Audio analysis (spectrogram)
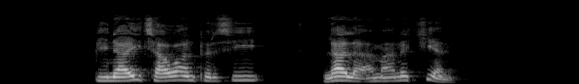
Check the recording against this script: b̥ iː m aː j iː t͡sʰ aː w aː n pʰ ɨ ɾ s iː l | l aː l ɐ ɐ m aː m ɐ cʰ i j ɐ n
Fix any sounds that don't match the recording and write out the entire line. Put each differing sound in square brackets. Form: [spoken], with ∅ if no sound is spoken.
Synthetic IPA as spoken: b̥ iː [n] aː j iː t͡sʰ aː w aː n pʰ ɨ ɾ s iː [∅] | l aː l ɐ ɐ m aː [n] ɐ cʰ i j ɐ n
